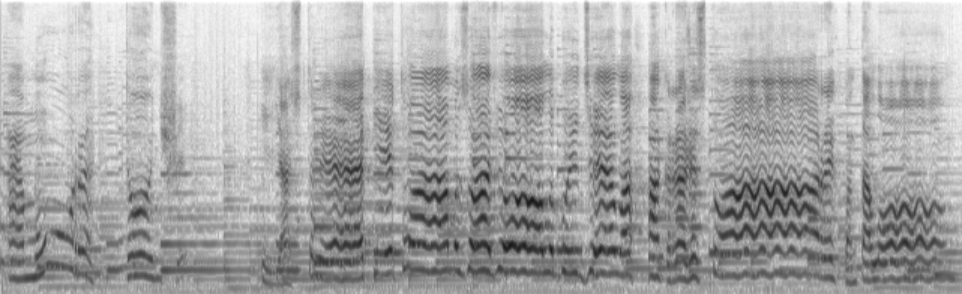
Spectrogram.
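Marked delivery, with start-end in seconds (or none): 3.5-12.7 loud, slow, swooning poetic outburst; rapturous declaiming. Acted. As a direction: proclaim it like a lovesick poet.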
